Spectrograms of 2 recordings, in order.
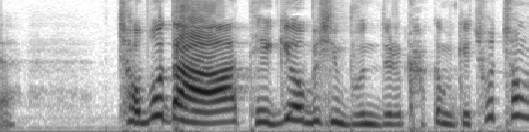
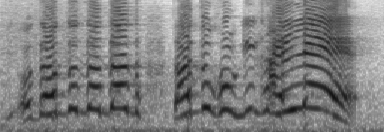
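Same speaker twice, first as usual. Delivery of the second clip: high, louder eager cry to join in; excited; 7 semitones higher, 4 dB louder than usual. Real, not acted. Streamer begging to join the teamfight, excited high and loud.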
